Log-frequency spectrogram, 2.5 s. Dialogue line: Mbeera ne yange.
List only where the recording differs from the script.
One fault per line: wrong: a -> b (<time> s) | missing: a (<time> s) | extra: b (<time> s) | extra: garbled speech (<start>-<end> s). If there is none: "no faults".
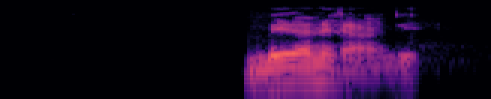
no faults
